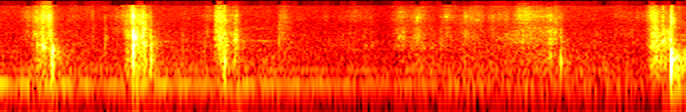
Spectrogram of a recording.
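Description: Oracle cards are shuffled close by in a tarot reading, giving a series of crisp, riffling snaps at irregular intervals with a louder final burst, and no talking.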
